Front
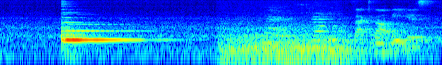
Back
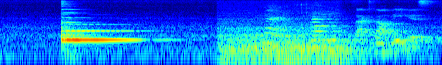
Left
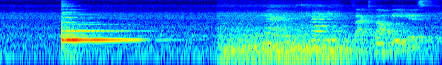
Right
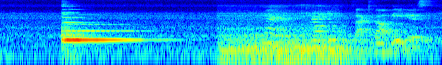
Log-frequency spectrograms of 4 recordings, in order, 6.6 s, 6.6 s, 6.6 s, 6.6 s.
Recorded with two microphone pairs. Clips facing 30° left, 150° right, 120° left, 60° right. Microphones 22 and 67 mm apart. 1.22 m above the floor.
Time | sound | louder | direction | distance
0.9 | dishes clattering | front 1 dB, right 1 dB | 125° left | 0.8 m
3.3 | a child speaking | even, right 1 dB | 170° right | 0.6 m
5.2 | a man speaking | front 2 dB, even | 55° left | 0.9 m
